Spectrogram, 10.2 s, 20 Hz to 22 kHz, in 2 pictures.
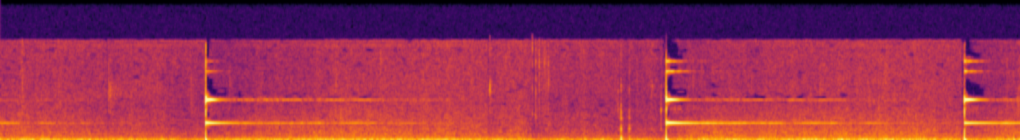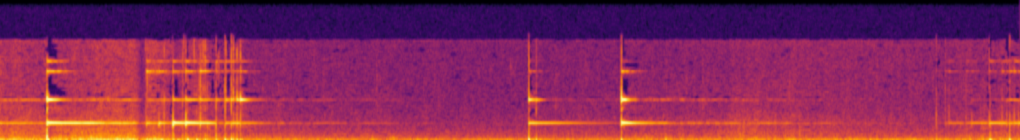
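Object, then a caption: Small patterned glass cup. A small, clear, patterned glass cup, hollow and empty, is tapped with fingernails close to the mic. There are eight separate taps, each a sharp click with a brief bright ring around 2.8 kHz. A low, steady background hiss runs underneath.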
